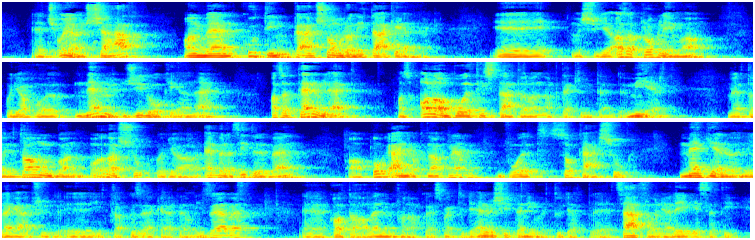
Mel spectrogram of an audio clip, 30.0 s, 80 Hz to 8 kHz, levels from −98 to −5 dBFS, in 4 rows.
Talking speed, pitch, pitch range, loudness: 125 wpm, 95 Hz, 85-110 Hz, -30 LUFS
